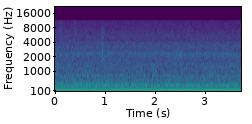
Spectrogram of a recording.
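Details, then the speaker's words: Yugoslavian-built Florida AM/FM/SW tube radio after a new power-supply filter capacitor: steady low hum at one fixed pitch under faint hiss, louder with tone turned up; residual hum in the radio itself, volume control also faulty, cause not confirmed. "it's definitely the radio because i turned the tone up you can hear it more volume has an odd effect on it"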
